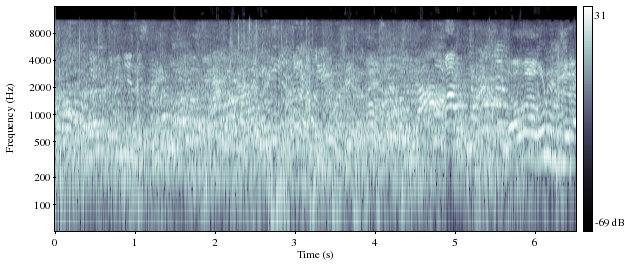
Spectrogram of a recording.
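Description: Crowd chatter: many people talking at once, a steady babble of overlapping voices in a large hall.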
